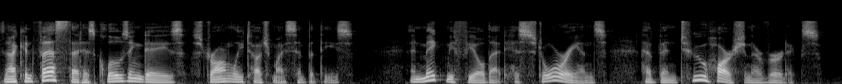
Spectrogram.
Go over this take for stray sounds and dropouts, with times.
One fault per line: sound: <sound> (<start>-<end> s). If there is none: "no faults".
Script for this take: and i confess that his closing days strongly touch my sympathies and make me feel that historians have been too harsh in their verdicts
no faults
